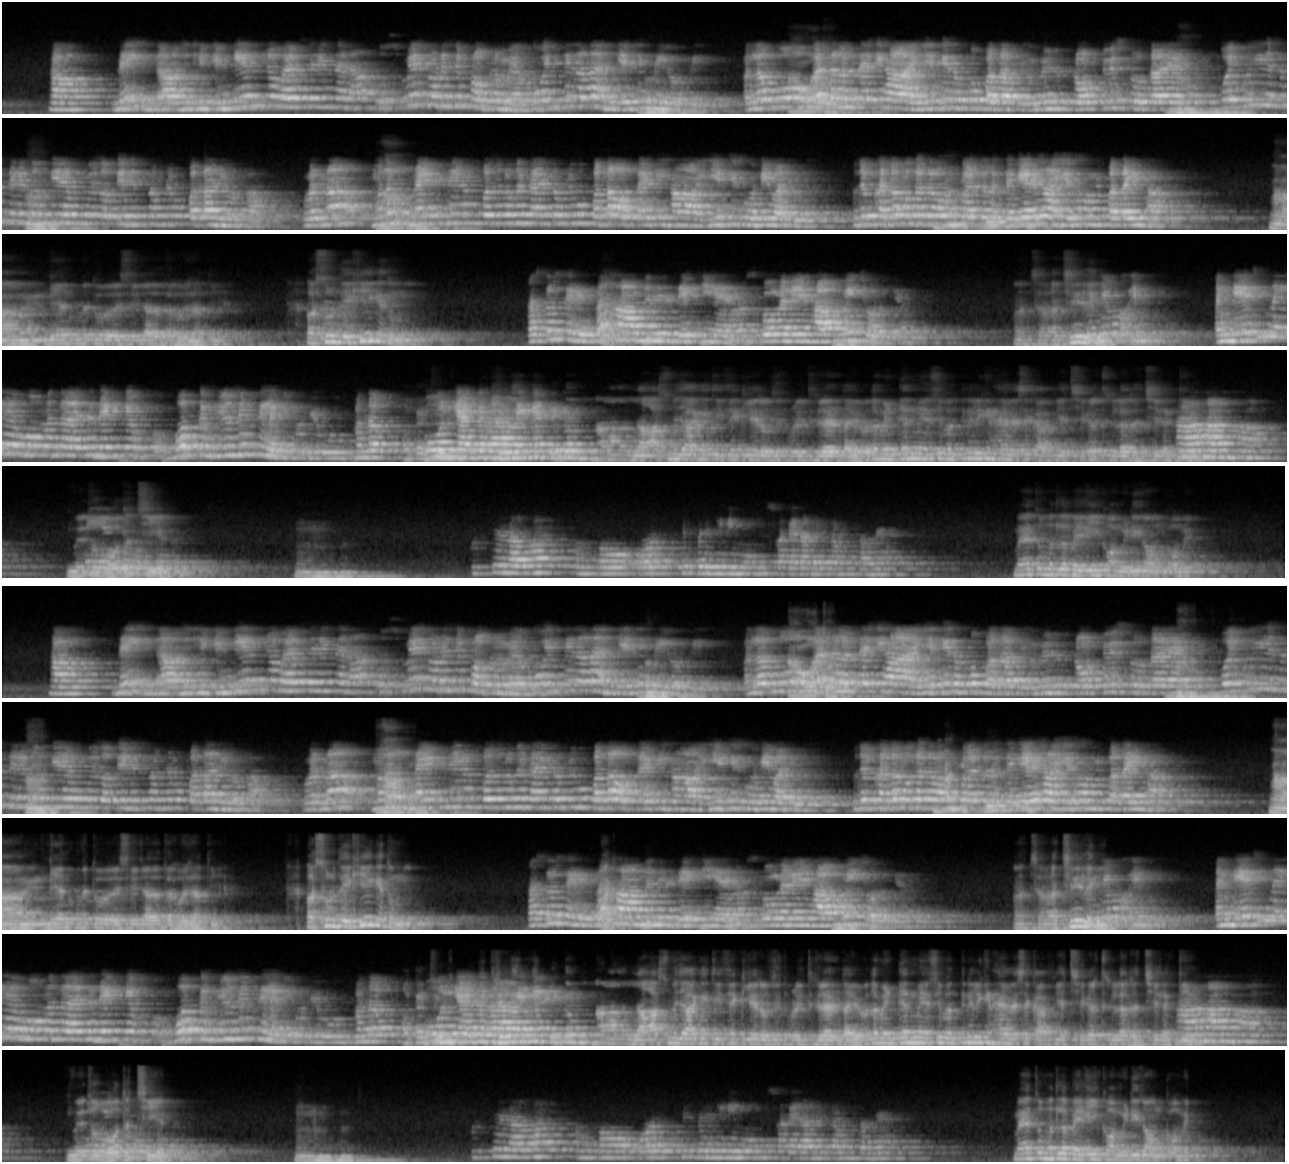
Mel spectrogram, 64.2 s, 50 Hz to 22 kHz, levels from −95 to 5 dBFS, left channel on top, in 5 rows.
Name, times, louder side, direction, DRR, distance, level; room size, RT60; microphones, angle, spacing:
voice 1, 0.5-0.8 1.1-7.0 7.4-15.4 15.9-21.0 21.4-24.5 28.9-29.1 31.0-34.8 36.5-37.3 37.8-42.4 42.8-44.3 50.3-51.2 52.2-53.2 56.3-58.0 58.4-60.3, left 2 dB, 40° left, -3 dB, 2.3 m, -23 dB
voice 2, 7.9-8.4 11.6-12.3 13.1-13.4 16.6-17.2 22.2-23.2 25.5-28.0 28.6-29.8 31.7-31.9 32.1-32.2 32.7-33.2 34.0-34.2 35.8-36.8 42.6-50.5 52.1-53.0 54.3-55.0 61.5-63.3, right 1 dB, 40° right, 6 dB, 0.5 m, -25 dB
11.5 x 4.7 x 4.4 m, 1.5 s
head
